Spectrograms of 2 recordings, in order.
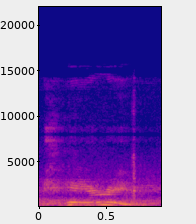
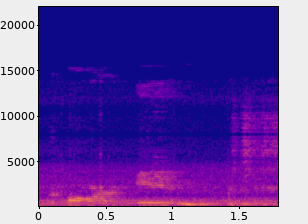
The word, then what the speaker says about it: Karin: It's not Karen. It's spelled Karin, which is car-in.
